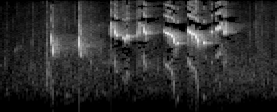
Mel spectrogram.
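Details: In natural habitat, a Marico sunbird gives two sharp high chips, then a fast tumbling warble of squeaky, slurred notes lasting about a second.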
